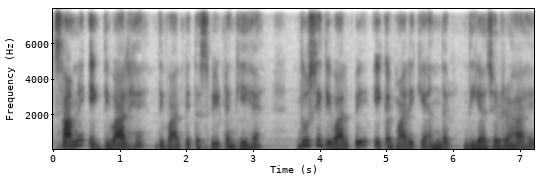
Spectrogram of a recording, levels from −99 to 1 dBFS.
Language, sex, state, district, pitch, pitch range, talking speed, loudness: Hindi, female, Haryana, Charkhi Dadri, 205 Hz, 190-220 Hz, 165 wpm, -21 LUFS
